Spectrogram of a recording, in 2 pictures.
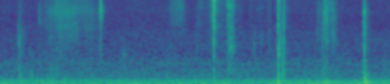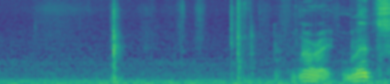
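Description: Trading cards tap and rustle softly as they are handled.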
